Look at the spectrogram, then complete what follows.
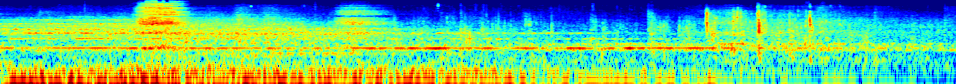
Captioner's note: Christina gasps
